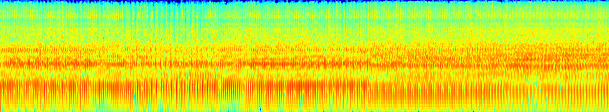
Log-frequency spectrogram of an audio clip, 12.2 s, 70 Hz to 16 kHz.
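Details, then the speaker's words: Old single-cylinder Johnson 2 HP two-stroke outboard after new piston rings, adjusted points, rebuilt carburetor, new head gasket and impeller: buzzy, fast note holding a steady high idle on choke without stumbling; normal running. "I ended up putting in new piston rings and adjusting the points on it. It's a pretty old motor, but it seems to run good now."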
